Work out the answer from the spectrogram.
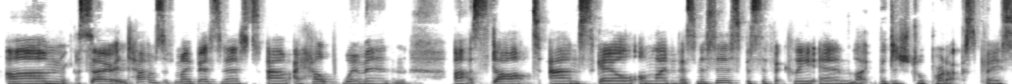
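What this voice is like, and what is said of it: British English accent. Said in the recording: “As you can probably tell from my accent, I'm British”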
